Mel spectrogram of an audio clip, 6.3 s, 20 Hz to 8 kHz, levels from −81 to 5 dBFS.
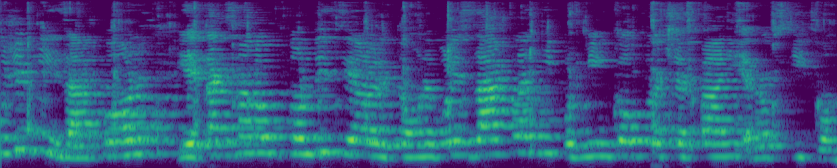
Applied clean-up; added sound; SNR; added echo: classical method WPE with log-MMSE.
